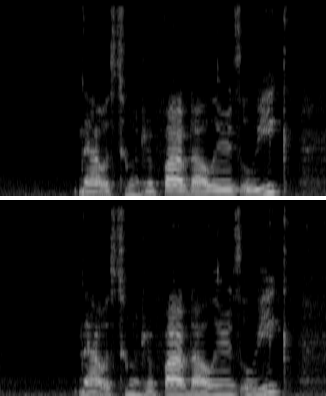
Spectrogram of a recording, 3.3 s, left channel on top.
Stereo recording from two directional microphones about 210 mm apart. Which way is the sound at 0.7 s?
35° left (ahead or behind).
